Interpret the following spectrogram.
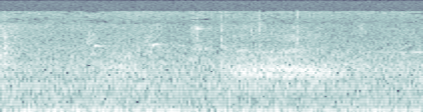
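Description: A single harsh bird call, a caw, a little over a second in, faint over a steady low rumble.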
